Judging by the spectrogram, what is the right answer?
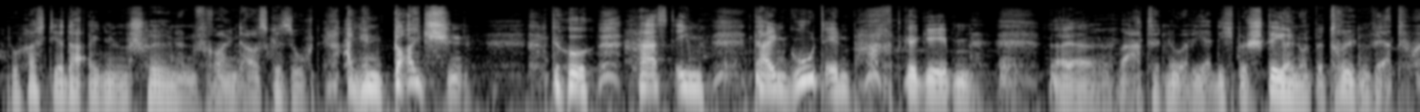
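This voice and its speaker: An actor playing a coarse, bullying middle-aged swindler in a radio play, husky and blustering. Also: male voice, lowish voice, sing-song, moderate pace, fairly bright tone, full character voice. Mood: scornful.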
